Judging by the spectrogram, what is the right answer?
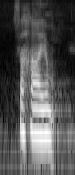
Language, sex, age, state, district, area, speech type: Telugu, female, 60+, Andhra Pradesh, West Godavari, rural, read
